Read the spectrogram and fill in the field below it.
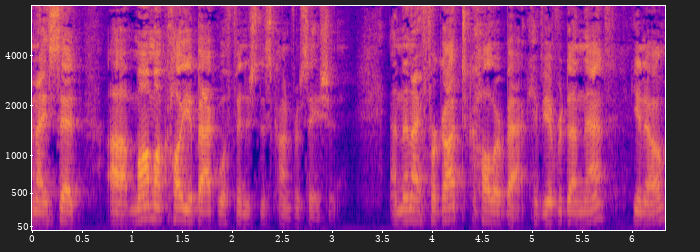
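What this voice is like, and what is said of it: Usual voice. Nothing is said of it.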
